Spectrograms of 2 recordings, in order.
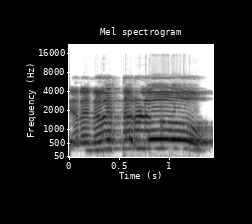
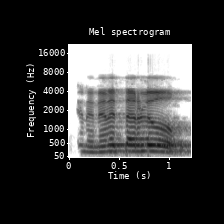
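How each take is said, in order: First: High, loud pleading cry to God; plea cried high and loud. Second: Said in the usual way. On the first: Acted. Preacher voices Hezekiah's plea.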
